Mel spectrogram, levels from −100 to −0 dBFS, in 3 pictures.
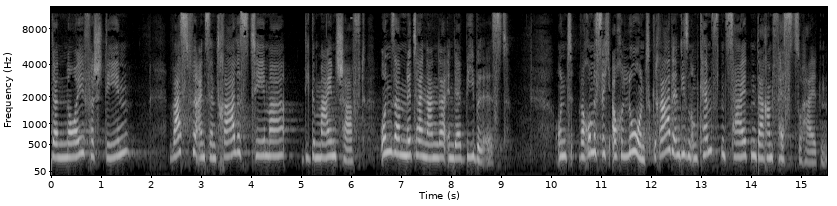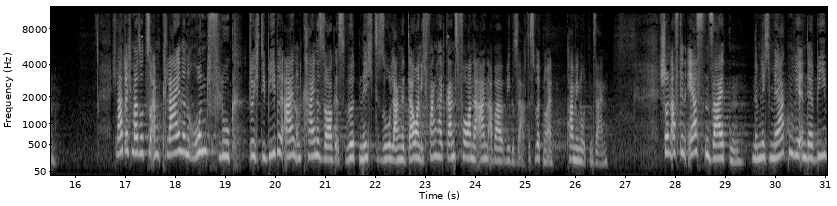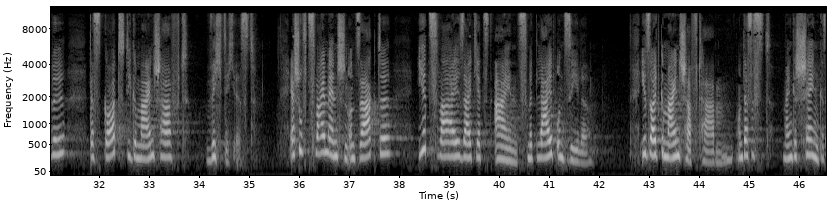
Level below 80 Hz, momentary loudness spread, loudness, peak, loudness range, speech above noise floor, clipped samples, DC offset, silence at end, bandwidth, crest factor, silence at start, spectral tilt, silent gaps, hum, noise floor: under -90 dBFS; 13 LU; -34 LUFS; -14 dBFS; 5 LU; 42 dB; under 0.1%; under 0.1%; 0 s; 11.5 kHz; 22 dB; 0 s; -2 dB/octave; none; none; -76 dBFS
